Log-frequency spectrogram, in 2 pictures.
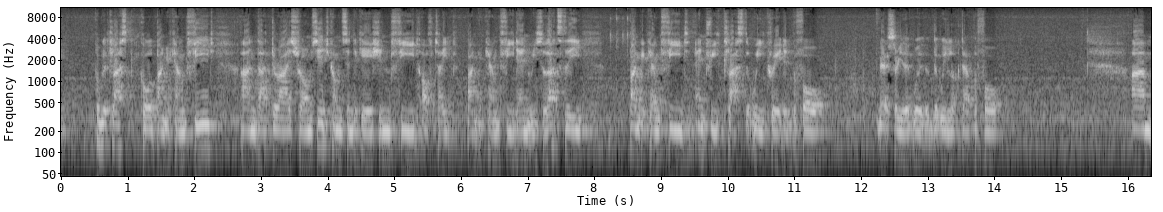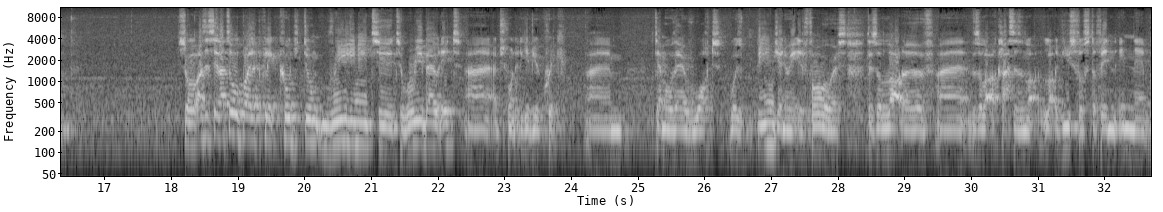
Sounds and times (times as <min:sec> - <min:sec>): Narration, monologue: 0:00.0 - 0:32.7.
